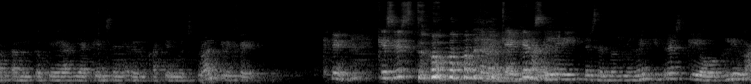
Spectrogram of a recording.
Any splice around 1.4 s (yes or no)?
no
